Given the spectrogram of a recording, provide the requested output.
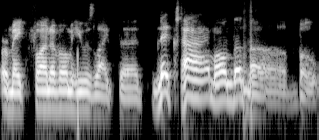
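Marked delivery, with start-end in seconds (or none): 1.2-3.2 network announcer voice, like a promo. Telling how announcers try to do the voice of ABC, give an Ernie Anderson voice. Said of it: "try to do his voice".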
